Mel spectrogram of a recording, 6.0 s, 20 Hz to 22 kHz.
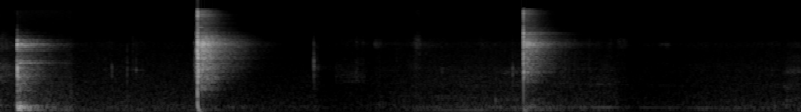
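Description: Three sharp metallic snaps from a Stoeger Cougar 9 mm pistol's action being worked by hand. The snaps come at the start, about a second and a half in (the loudest), and about four seconds in, each with a short ring.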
